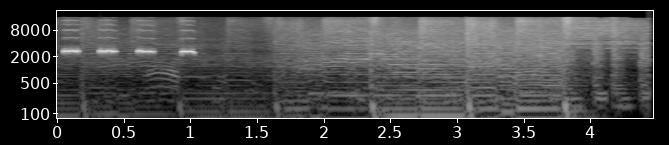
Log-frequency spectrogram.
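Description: Referee's whistle blown in a quick run of short, sharp blasts during the first second, then background music swelling louder toward the end.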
